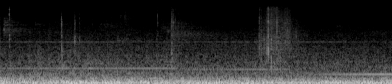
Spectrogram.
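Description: Paper rustles as a note is unfolded.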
